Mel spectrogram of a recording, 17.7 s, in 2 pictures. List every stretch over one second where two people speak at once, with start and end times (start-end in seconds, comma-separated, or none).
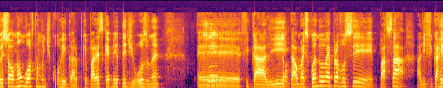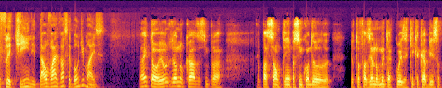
none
